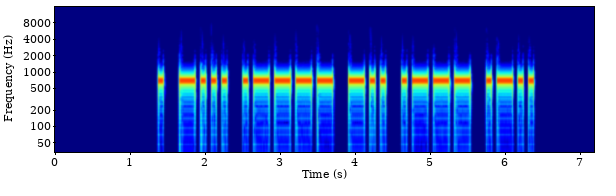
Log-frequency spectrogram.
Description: Morse code, heard as a keyed tone, about 17 wpm, 700 Hz. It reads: EB1DJL
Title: DXCC-100 Call Signs - 6 Characters - Repeated 2x - 17wpm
